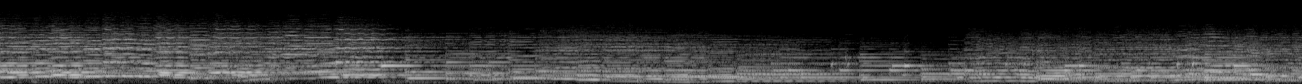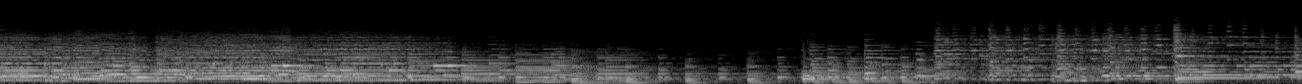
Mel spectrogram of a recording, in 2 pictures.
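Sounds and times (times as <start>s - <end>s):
piano quintet chamber music: 0.0s - 26.0s.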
